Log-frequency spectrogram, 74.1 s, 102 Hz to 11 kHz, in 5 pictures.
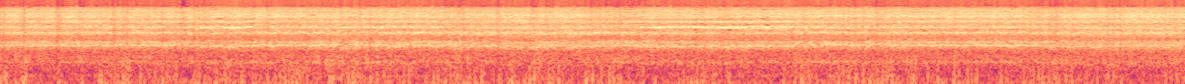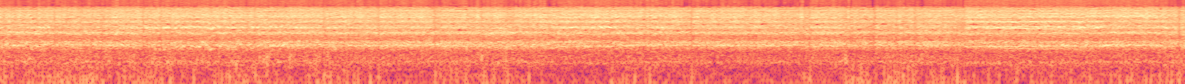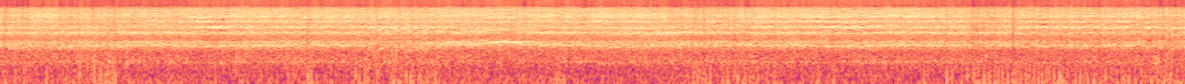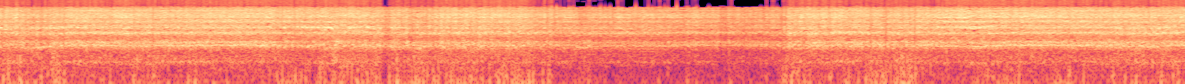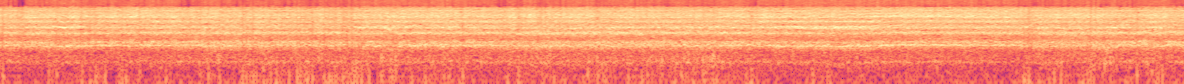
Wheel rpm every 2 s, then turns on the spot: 230, 230, 230, 220, 210, 230, 220, 220, 220, 230, 230, 230, 230, 220, 220, 220, 230, 230, 240, 230, 230, 220, 210, 230, 220, 220, 220, 230, 220, 220, 230, 230, 230, 220, 220, 230, 220.
none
